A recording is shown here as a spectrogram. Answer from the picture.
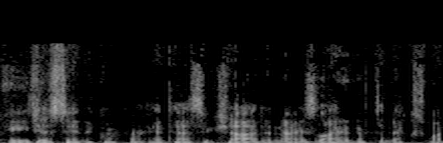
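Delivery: very quiet, low, creaky hushed golf commentator murmur. Arguing with friends about how golf commentators talk, golf commentator voice. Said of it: "They always talk like that".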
